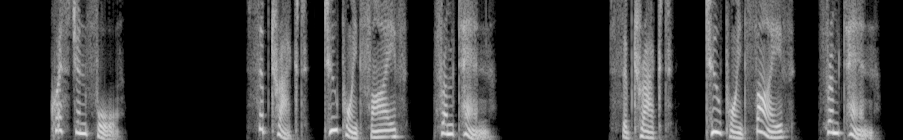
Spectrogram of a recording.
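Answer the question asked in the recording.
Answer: 7.5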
